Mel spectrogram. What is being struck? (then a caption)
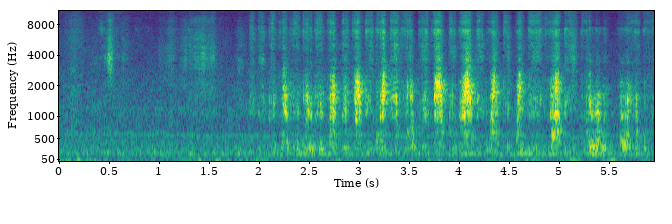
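Black-coated scratch-art card scratched with a wooden stylus. A wooden stylus scratches the upper motifs on a flat black-coated scratch-art paper card. After a faint, soft rubbing at the start, it settles into a quick, uneven run of short, bright scratchy strokes, about three or four per second. The strokes are quiet and dry, with little low end.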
